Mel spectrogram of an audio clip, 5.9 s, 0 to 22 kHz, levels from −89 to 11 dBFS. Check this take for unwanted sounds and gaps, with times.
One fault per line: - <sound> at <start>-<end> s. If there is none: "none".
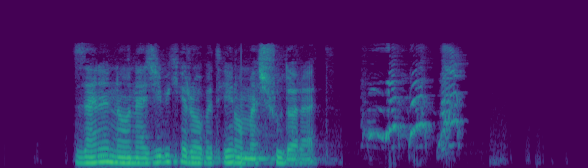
- laugh at 3.6-4.7 s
